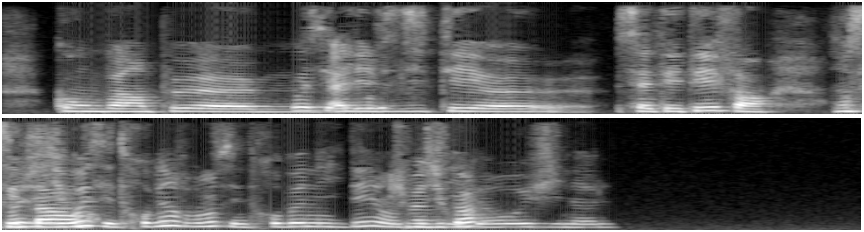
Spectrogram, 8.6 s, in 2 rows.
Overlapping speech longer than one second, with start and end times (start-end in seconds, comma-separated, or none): none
